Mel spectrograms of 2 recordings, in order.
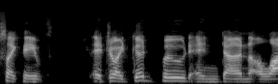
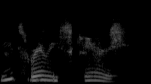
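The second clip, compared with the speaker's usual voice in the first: tiny, very quiet, hushed little voice; 6 semitones higher, 22 dB quieter than usual. Game master voicing someone speaking from behind Xander, in a tiny voice. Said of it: "a tiny voice just say".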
